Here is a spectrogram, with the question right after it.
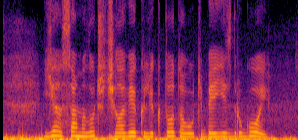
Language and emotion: Russian, positive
